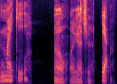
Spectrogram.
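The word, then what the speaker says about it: Mäki: And I think I don't know if it's Mikey or Mickey. It's So, it's spelled M A K I, but everybody pronounces it Mikey.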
